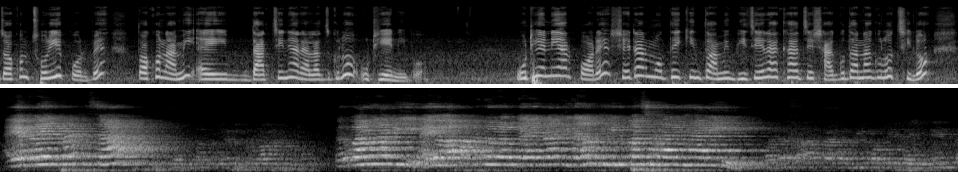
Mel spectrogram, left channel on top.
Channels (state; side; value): different; both; correlation 0.00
